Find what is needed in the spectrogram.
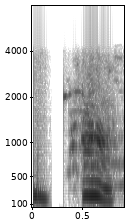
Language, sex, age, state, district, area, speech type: Assamese, female, 45-60, Assam, Sivasagar, rural, conversation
